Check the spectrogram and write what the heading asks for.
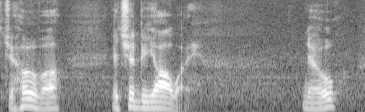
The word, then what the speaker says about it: Jehovah: I don't say Yahweh. Okay? I believe it's Jehovah is the correct one there. And, you know, I look at the thing and I look at it and I see 3 syllables there. Jehovah. There's 3 within the Godhead. You know. But Yahweh's only 2.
